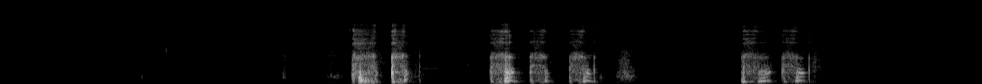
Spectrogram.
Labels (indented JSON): {
  "expert_labels": [
    {
      "quality": "good",
      "cough_type": "dry",
      "dyspnea": false,
      "wheezing": false,
      "stridor": false,
      "choking": false,
      "congestion": false,
      "nothing": true,
      "diagnosis": "healthy cough",
      "severity": "pseudocough/healthy cough"
    }
  ],
  "age": 25,
  "gender": "male",
  "respiratory_condition": false,
  "fever_muscle_pain": false,
  "status": "COVID-19"
}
